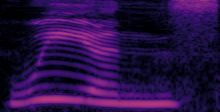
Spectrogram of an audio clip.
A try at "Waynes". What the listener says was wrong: After me, Waynes. Only one syllable, Waynes. No Weans.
